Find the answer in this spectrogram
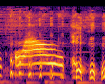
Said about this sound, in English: They're called Pippin and Daisy, and they send a big meow to Santa's cat, Snowball, who must be nearly as old as Santa himself, Santa.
